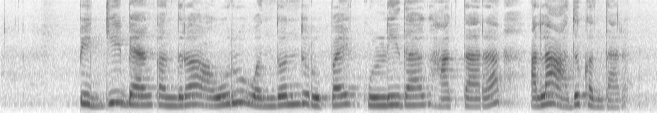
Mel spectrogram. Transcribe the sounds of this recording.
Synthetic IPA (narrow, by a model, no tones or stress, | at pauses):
piɡːibjaːŋkɐnd̪ɐɾɐɐʋɾuond̪ond̪uɾuːpaːjkuɭːid̪aːɡɐɦaːkt̪aːɾɐɐlːaːd̪ukɐnt̪aːɾɐ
